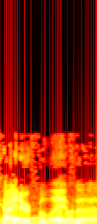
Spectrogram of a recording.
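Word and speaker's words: Kiner-Falefa: For Texas, is it Kiner Falefa? – Kiner Falefa, I think.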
